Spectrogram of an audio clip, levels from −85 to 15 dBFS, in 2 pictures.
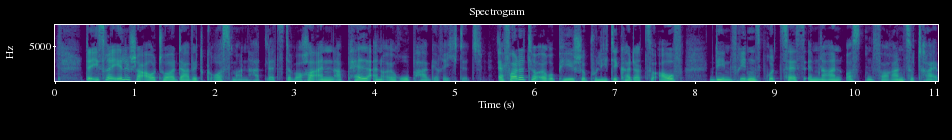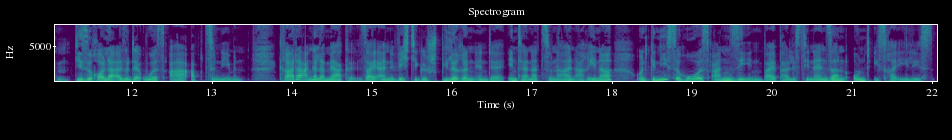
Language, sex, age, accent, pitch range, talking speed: German, female, 30-49, German, 150-205 Hz, 135 wpm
